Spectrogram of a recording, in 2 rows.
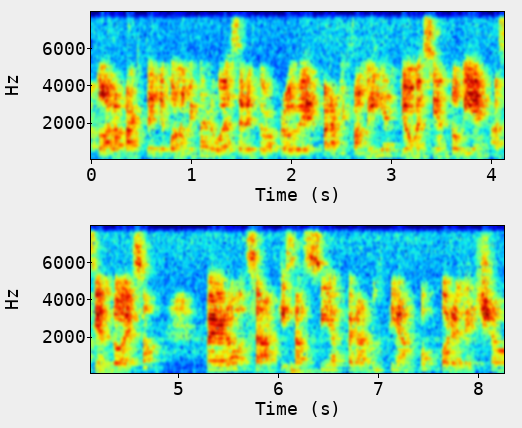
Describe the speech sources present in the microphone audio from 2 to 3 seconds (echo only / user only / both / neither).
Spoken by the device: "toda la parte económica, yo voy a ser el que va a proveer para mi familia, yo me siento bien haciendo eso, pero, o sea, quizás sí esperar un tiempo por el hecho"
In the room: echo only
